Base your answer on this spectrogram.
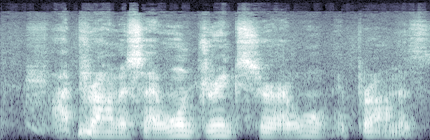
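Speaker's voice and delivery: quiet, timid, innocent voice. Retelling answering a doorman, imitating a timid voice. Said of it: "timid, real timid".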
